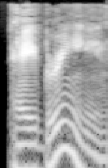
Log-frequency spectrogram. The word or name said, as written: pebrine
